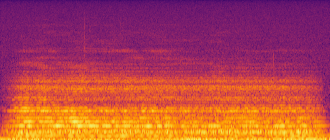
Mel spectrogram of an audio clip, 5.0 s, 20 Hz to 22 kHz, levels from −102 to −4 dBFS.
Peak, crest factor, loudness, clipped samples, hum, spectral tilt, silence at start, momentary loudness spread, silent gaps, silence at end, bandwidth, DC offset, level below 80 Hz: 0 dBFS; 14 dB; -16 LUFS; under 0.1%; none; -8 dB/octave; 0 s; 5 LU; none; 0 s; 18 kHz; under 0.1%; -22 dBFS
